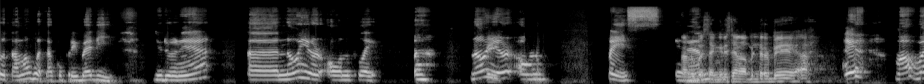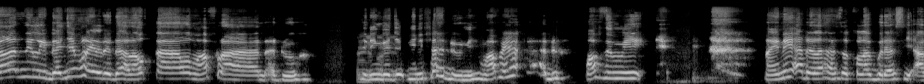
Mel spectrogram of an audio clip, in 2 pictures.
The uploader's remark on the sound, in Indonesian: Proses rekaman dilakukan jarak jauh melalui platform Google Meet.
